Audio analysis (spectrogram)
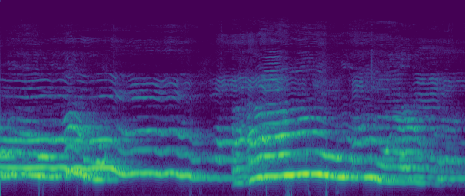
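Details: Rottweiler howling along with its owners indoors, a drawn-out, wavering howl whose pitch swoops upward, drops, then climbs again in a continuous rising and falling line.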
